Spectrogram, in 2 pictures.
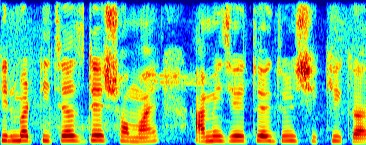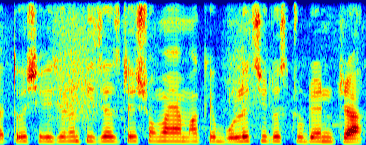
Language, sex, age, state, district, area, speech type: Bengali, female, 18-30, West Bengal, Kolkata, urban, spontaneous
